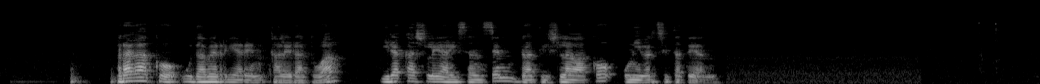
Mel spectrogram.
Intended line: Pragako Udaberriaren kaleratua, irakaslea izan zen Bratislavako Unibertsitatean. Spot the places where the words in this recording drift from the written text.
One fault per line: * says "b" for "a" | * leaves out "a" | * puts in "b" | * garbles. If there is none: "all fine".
all fine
